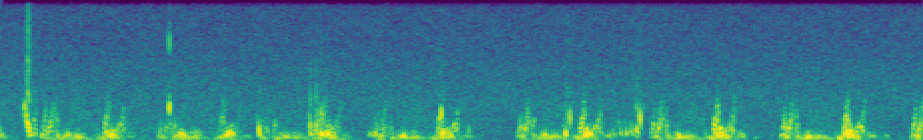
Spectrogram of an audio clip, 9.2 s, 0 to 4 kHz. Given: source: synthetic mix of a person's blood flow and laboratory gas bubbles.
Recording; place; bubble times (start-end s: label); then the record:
Doppler ultrasound of blood flow; precordium
0.21-0.38 s: bubbles
1.67-1.73 s: bubbles
2.56-2.64 s: bubbles
3.08-3.31 s: bubbles
3.68-3.89 s: bubbles
4.38-4.45 s: bubbles
5.61-5.73 s: bubbles
6.10-6.43 s: bubbles
From the record:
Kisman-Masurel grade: 122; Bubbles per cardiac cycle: 1 to 2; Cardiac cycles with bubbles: 10 to 50%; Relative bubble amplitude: moderate (0.250 to 0.450); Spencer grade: 2 (many but less than half of the cardiac periods contain bubble signals, singularly or in groups); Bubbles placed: anywhere in the cardiac cycle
